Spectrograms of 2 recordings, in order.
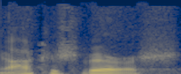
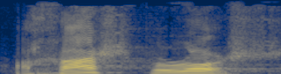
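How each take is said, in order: First: The stress falls on other syllables. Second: The stress is on the second and fourth syllables. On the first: The speaker calls it wrong. "but that's the wrong accent" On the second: The speaker calls it right. "the accent is on the second and fourth syllable"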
